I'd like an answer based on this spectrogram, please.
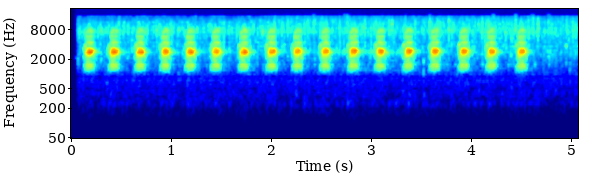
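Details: Rain frog, Pristimantis achatinus: a steady series of short, bright, clicky notes, about four per second with even spacing, over a faint background hiss.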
